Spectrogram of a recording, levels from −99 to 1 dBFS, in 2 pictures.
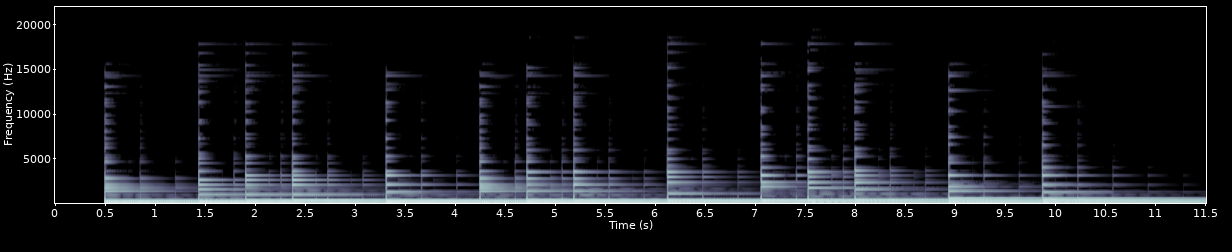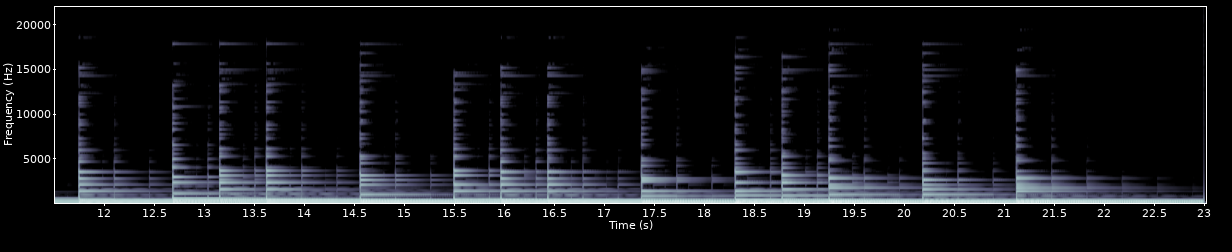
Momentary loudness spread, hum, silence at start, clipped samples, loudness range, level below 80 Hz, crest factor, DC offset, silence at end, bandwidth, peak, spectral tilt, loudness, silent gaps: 5 LU; none; 0.5 s; under 0.1%; 3 LU; -42 dBFS; 14 dB; under 0.1%; 0 s; 6.4 kHz; 0 dBFS; -9 dB/octave; -17 LUFS; none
